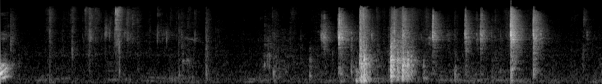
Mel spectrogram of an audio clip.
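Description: Plastic toy packaging crinkling and crackling as it is handled and torn open, in a run of sharp rustles about halfway through.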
